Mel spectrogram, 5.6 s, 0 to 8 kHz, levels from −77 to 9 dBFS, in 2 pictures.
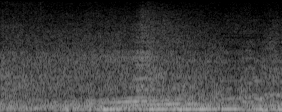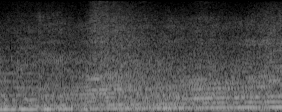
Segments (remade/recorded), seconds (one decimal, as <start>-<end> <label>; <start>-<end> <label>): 0.0-2.2 recorded; 2.2-3.2 remade; 3.2-5.6 recorded

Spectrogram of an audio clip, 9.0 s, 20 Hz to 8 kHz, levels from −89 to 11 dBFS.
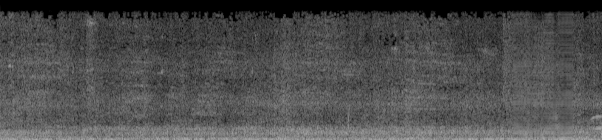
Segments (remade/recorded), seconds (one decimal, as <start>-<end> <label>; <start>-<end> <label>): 0.0-7.7 recorded; 7.7-8.6 remade; 8.6-9.0 recorded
